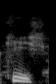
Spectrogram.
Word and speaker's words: Keach: So at one point, the awesome actor known as Stacy Keach, or Quiche, however he pronounces it, I think it's Keach, Stacy Keach, he played the commish, which was like a private detective, and he had the look.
